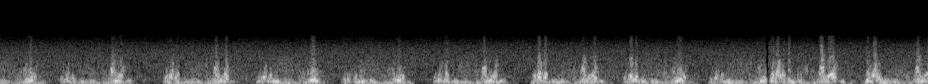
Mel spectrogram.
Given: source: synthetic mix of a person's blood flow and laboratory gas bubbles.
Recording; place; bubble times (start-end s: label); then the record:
Doppler ultrasound of blood flow; precordium
3.42-3.76 s: bubbles
7.84-8.09 s: bubbles
From the record:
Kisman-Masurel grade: 121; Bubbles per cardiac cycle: 1 to 2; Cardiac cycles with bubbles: 10 to 50%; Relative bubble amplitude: barely perceptible (0.100 to 0.250); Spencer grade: 2 (many but less than half of the cardiac periods contain bubble signals, singularly or in groups); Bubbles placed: only in the low amplitude regions of the cardiac cycle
